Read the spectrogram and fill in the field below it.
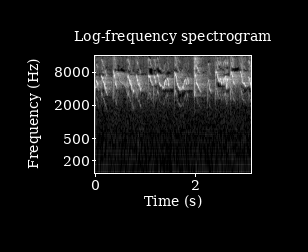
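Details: Oriental white-eye song meant as tutor material and for luring birds: quick high twittering phrases of looping, slurred whistles, bursts separated by tiny gaps, with faint low background hum.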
